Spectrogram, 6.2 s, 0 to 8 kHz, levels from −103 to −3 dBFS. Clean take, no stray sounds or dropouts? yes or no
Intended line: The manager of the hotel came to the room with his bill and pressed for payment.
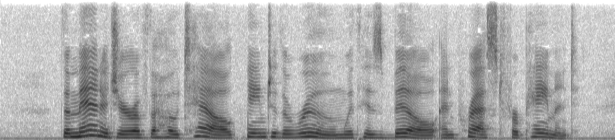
no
